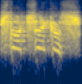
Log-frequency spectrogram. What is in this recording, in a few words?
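Serbian attack position mood high; speech; War Thunder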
